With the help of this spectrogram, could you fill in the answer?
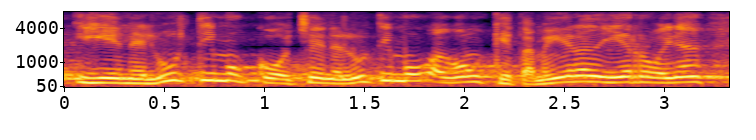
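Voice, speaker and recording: A man with a Colombian Caribbean accent speaks at a high pitch with lively intonation, amid noticeable background noise and audible room echo. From Colombia, Caribbean coast (Cesar). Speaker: pastor. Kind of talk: sermon. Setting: church. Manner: halting, repeats words.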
